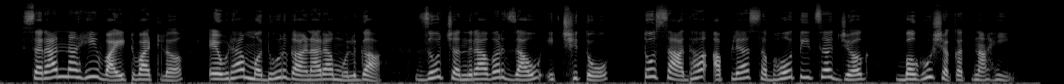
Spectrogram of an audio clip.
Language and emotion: Marathi, neutral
